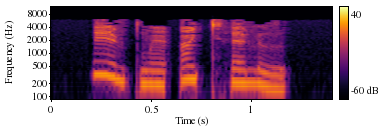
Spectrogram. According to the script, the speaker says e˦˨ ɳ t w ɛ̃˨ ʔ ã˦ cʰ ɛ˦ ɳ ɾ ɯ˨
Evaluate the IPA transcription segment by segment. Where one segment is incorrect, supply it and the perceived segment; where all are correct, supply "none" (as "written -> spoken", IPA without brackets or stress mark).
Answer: none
